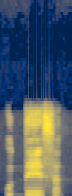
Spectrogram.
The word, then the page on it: uddesa: Pali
